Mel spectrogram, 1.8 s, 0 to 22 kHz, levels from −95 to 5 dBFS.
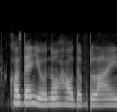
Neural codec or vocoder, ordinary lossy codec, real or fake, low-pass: none; none; real; 7.2 kHz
